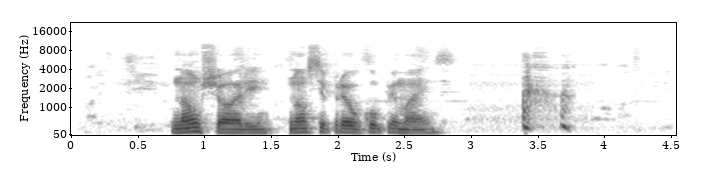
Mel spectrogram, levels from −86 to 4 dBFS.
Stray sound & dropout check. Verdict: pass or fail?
fail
